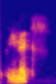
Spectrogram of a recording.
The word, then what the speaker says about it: Penix: This man has been crushed by the disturbingly named Michael Penix, or Penix. I don't know how to pronounce it. It's Penix. Yes.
